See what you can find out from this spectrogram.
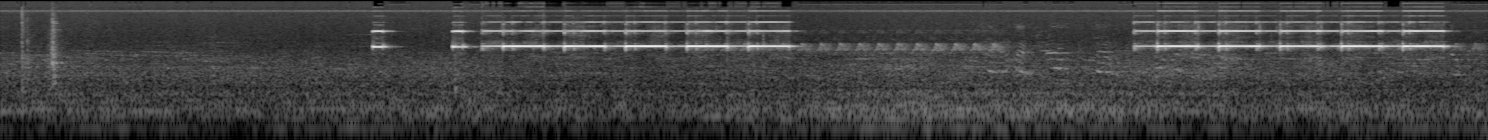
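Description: Shrill high beeps pulse in quick bursts, pause, then resume about a hundred times a minute; the pager is alerting normally.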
